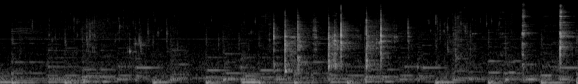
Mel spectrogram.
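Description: Italian beef ingredients being stirred together in a pot, a busy mix of scraping, clinking and wet sloshing over a steady cooking hiss, growing a little louder toward the end.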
